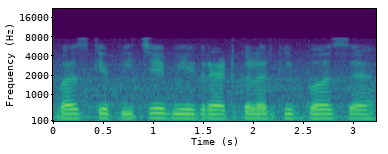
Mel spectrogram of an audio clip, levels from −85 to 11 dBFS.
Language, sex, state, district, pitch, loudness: Hindi, female, Chhattisgarh, Raipur, 155 Hz, -15 LUFS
